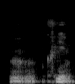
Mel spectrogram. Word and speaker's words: 클린: 좋은 세상 세상이죠 그런데 세탁을 크린이라고 표기하는데 이런 틀린 것이다 즉 영어의 클린 clean 클린 깨끗하게 한다면 영어의 을이 없죠 우리가 쓰는데 근데 실질적으로 발음을 싹 내려야 됩니다 그러니까 흐린이 아니고 클린이에요 올바른 표기법은 이러한 현상은 일제라는 과거로부터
